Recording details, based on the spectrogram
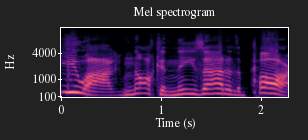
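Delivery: very loud with a slight Australian accent. Reacting to the other speaker's answer, the speaker slips into a slightly Australian accent. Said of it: "sounding a bit Australian".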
